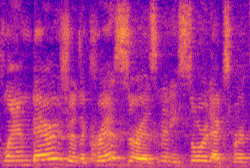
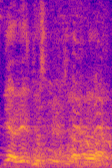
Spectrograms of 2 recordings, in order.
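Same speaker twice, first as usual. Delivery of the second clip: normal talking voice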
